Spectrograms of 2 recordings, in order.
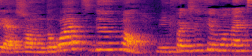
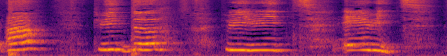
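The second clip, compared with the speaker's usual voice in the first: vocalised dance rhythm; slower than usual. Shown as a demonstration. Dance teacher sounding out doum and rakatak for students, rhythmic cueing. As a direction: count in, then drum-like syllables on the beat.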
